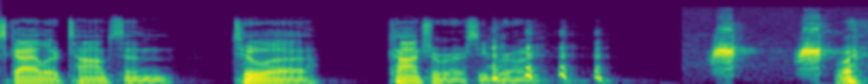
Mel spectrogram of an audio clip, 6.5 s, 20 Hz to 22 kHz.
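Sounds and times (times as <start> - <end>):
speech: 0.1 - 4.6, 5.4 - 6.5
laughter: 3.6 - 4.6, 6.2 - 6.5
loud nasal duck quacks: 5.3 - 6.5.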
